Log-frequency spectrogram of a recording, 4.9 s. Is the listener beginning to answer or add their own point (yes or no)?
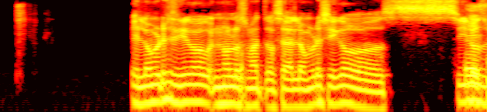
yes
